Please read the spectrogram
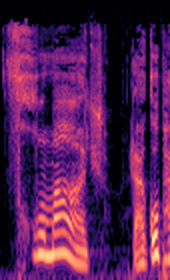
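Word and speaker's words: fromage: 그렇게 추측하기 쉽지만 프랑스어로 치즈는 이들과는 전혀 다른 e, F-R-O-M-A-G-E, fromage라고 발음합니다.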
